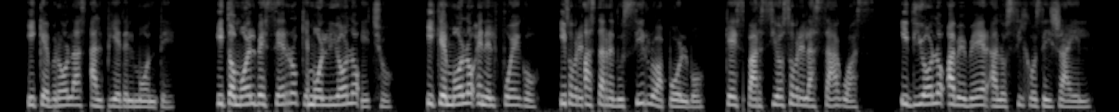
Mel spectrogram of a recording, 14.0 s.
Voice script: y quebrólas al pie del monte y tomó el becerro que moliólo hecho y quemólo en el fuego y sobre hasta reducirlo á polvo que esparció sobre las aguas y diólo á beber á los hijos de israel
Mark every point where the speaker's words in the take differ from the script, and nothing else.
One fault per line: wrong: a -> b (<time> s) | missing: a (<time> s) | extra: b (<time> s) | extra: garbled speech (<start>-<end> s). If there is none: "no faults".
no faults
